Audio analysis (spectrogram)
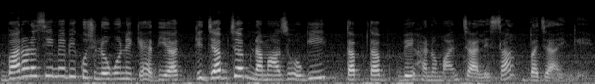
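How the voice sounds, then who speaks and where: A woman's voice: on the high side, expressive, moderate pace. A woman reading a scripted news report as a presenter, with some noise behind her.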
